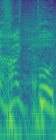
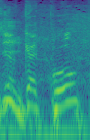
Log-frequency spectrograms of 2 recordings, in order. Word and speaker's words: Gakpo: Par exemple, non, je vais pas la jouer Rakpo, tu vois. Je vais jouer Gakpo.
